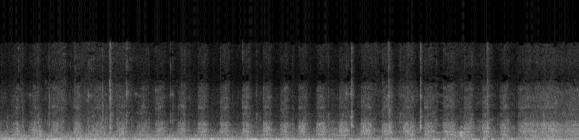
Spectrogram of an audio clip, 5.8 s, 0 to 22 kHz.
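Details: 1999 Ford F250 7.3L diesel, 155k miles, Banks tuner, aftermarket turbo, intake, exhaust; idling in drive with uneven lumpy beat and irregular ticking, rougher than in neutral or park; owner suspects burnt valve cover gasket harness, unconfirmed.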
